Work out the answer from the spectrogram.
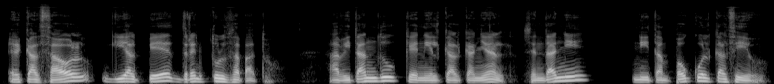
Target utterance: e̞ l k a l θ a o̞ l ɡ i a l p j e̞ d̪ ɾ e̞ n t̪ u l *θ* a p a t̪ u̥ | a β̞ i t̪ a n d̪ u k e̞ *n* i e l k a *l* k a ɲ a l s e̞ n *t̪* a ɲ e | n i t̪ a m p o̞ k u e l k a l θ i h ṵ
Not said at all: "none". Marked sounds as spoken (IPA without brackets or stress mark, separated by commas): θ, n, l, d̪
